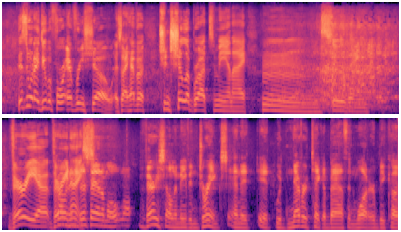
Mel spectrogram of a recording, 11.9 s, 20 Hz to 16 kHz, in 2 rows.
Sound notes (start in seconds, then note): 3.9 Conan sighs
